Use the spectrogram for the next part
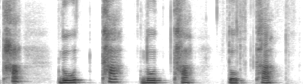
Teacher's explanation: this is aspirational sound. So you use a lot of air. And then if you pronounce this sound, it's like ta, nota, nota, nota.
